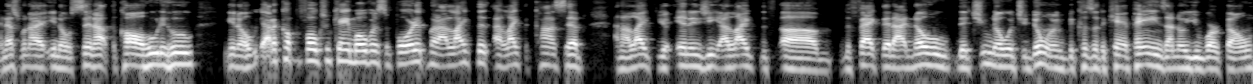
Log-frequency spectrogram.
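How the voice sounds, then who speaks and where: This man talks at a very fast pace with an American accent, his pitch fairly high with ordinary variation. The sound is dry and close, with no echo. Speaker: political commentator. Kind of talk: live stream political talk show.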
